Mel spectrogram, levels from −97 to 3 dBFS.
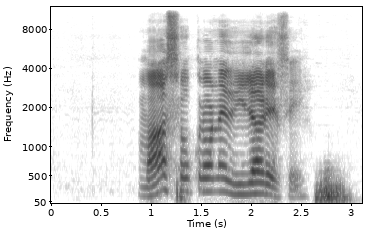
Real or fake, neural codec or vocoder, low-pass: fake; codec, 44.1 kHz, 3.4 kbps, Pupu-Codec; 10.8 kHz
